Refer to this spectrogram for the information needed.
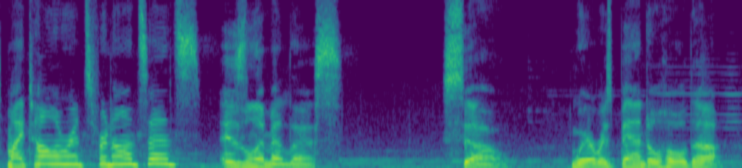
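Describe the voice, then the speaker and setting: An actress playing a sharp, skeptical newspaper reporter in a noir cartoon game, probing with dry, unflappable wit. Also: female voice, medium pitch, unhurried, soft background music, natural voice. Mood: dry, curious.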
